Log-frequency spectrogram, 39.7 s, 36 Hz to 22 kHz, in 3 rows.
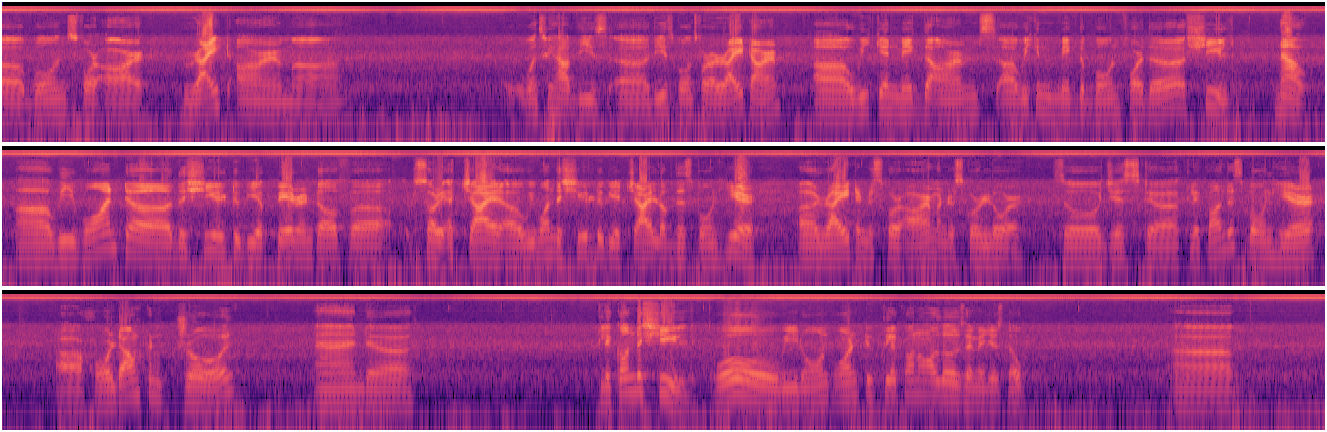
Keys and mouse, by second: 25.0 click, 32.8 ctrl+click, 36.4 Escape.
